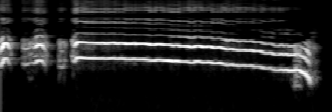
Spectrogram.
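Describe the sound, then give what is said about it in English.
A pet rooster crows on its perch outside a kitchen window in the morning: a few short, clipped notes, then one long, loud, piercing tone that slowly sinks in pitch and breaks off roughly. “help us greet the morning with his crows right outside that kitchen window. He would fly up to his perch and go,”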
